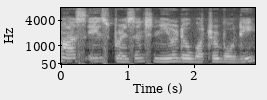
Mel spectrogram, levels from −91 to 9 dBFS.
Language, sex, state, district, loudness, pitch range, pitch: English, male, Assam, Kamrup Metropolitan, -11 LUFS, 150-170 Hz, 160 Hz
